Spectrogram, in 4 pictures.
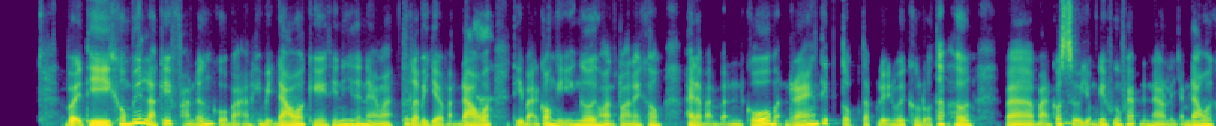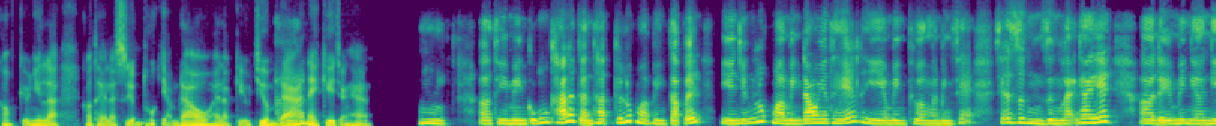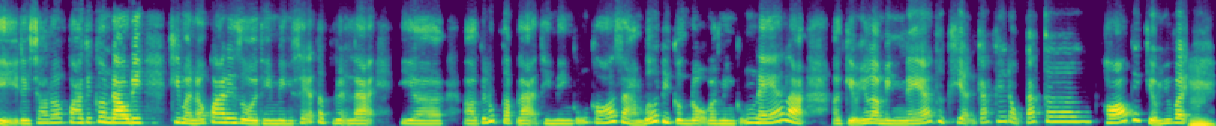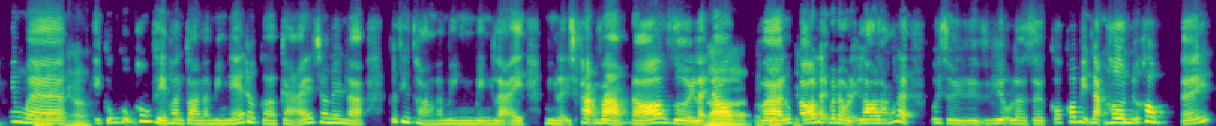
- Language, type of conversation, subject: Vietnamese, advice, Tôi bị đau lưng khi tập thể dục và lo sẽ làm nặng hơn, tôi nên làm gì?
- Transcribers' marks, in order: other background noise; tapping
